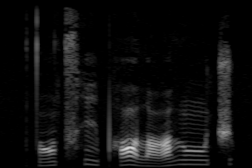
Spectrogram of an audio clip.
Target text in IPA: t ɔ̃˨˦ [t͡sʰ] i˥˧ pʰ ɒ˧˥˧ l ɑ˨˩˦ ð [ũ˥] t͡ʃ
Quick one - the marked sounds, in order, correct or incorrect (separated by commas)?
correct, correct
